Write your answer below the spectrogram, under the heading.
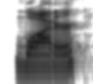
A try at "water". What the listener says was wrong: Use your T's. Use your T's. God gave us T's to use our T's.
